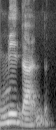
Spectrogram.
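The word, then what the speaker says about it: Medad: la règle du jeu la règle c'est de prononcer pour les nots propres et les mots qui ne sont pas dans notre langue on prononce toutes les lettres eldade et mdad jeune homme qu'it annoncer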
